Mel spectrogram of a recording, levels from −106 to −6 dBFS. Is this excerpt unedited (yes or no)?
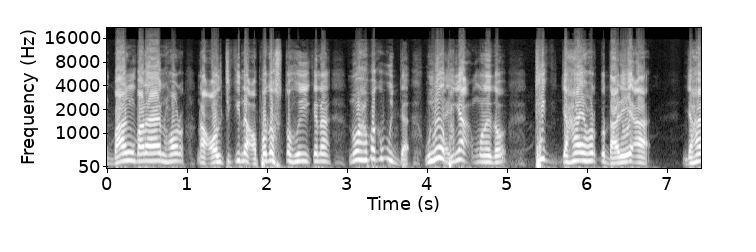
no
